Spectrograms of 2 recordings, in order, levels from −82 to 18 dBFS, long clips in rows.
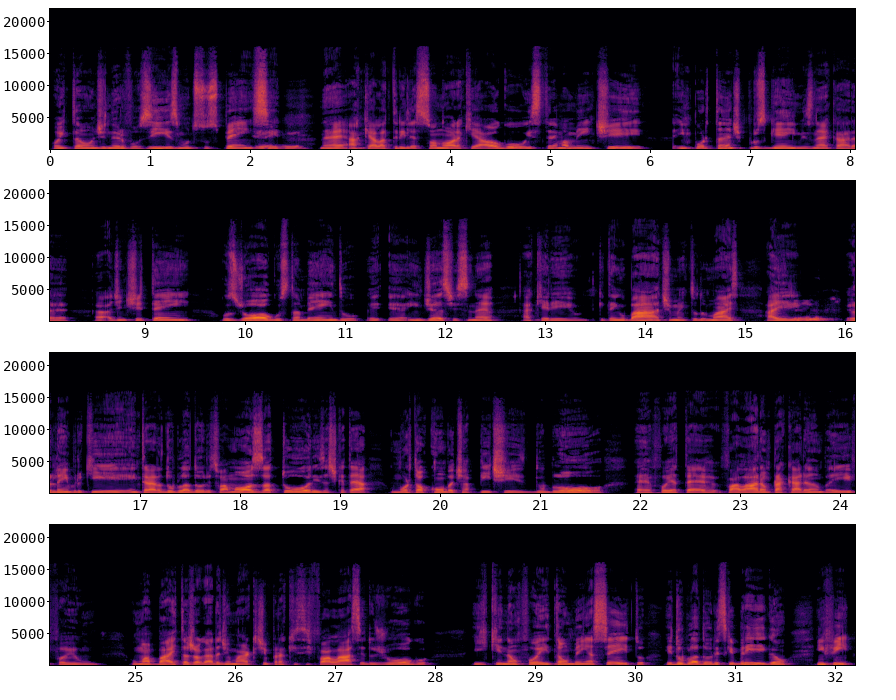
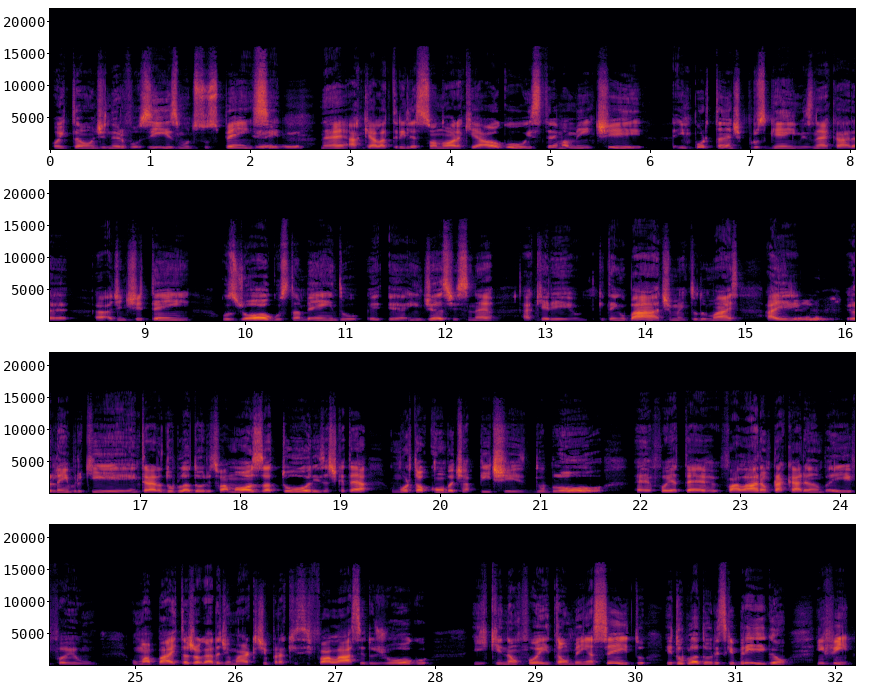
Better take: first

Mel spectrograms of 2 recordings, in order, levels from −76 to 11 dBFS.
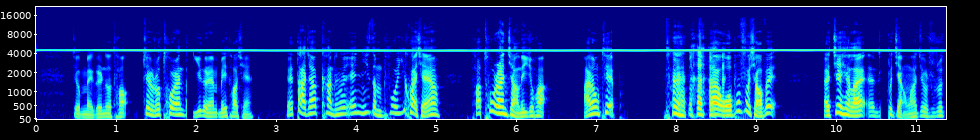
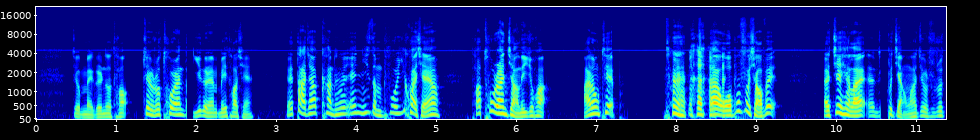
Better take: second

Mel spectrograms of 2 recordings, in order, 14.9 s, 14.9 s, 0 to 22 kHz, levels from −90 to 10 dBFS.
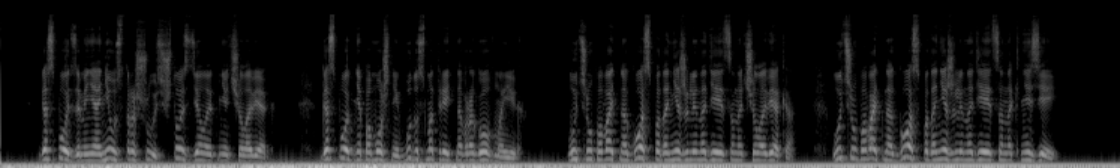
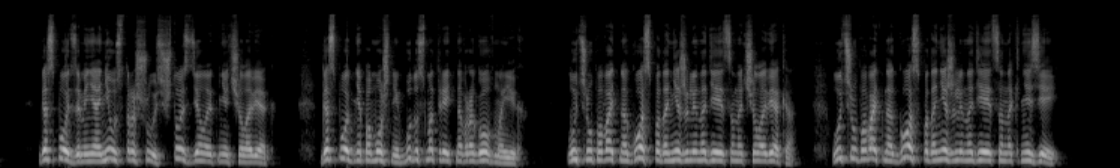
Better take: second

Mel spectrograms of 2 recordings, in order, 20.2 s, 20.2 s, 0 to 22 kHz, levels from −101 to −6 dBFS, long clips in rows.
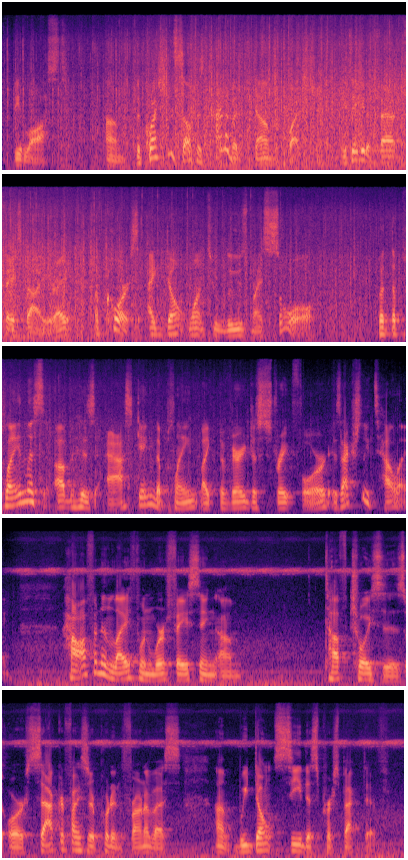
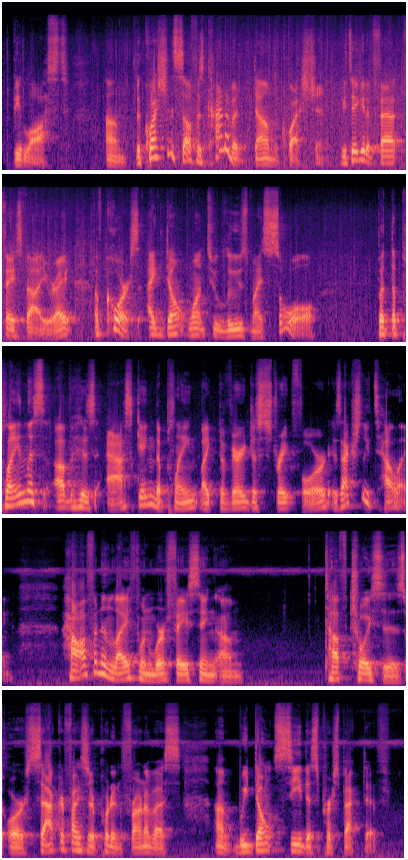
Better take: second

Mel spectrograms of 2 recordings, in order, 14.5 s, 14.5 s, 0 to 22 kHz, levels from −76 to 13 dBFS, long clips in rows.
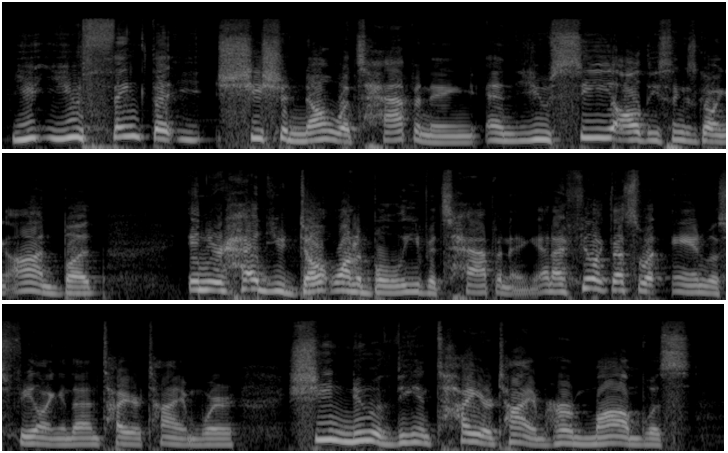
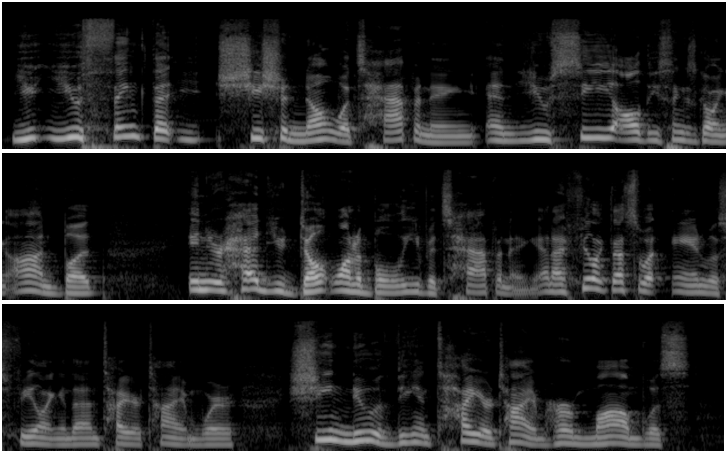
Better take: second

